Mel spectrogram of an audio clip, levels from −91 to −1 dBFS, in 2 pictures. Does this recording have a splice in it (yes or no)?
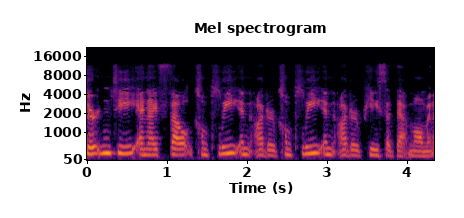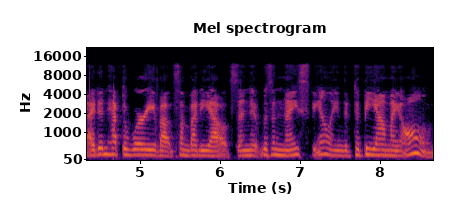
yes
